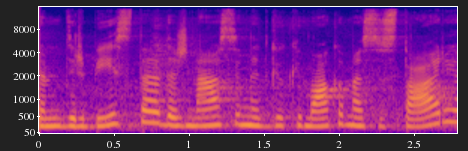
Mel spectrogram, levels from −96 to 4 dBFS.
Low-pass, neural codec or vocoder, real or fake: 14.4 kHz; none; real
